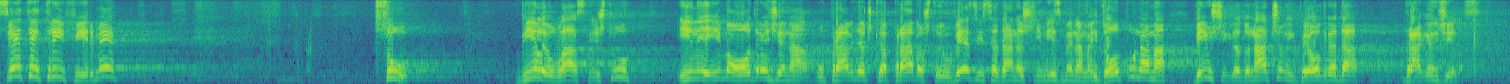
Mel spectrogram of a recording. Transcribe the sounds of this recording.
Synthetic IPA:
sʋe̞t̪e̞ːt̪ɾiːfiɾme̞ | su | biːle̞uvlˠaːsniʃt̪ʋu | ilije̞imaood̪ɾe̞d͡ʑe̞naupɾaʋʎat͡ʃkapɾaːʋaʃt̪o̞jeuʋe̞zisad̪anaʃɲimizme̞namaid̪o̞punamabiːʋʃiɡɾad̪o̞naːt͡ʃe̞lnikbe̞o̞ɡɾad̪a | d̪ɾaɡand͡ʒila̰s

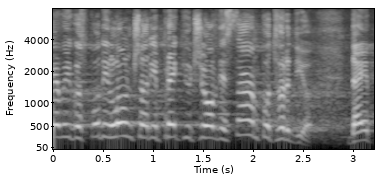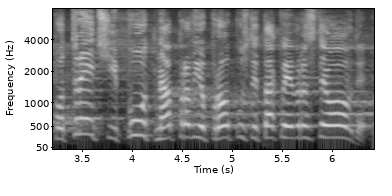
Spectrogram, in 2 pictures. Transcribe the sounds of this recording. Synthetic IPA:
eʋoiɡo̞spo̞d̪inlˠo̞nt͡ʃaɾje̞pɾe̞kʎʲut͡ʃeoːʋd̪jesaːmpo̞t̪ʋr̩d̪io̞̰ | d̪aje̞po̞t̪ɾe̞t͡ɕipuːt̪napɾaʋio̞pɾo̞ːpust̪e̞t̪akʋe̞ʋr̩st̪e̞o̞ːʋd̪e̞̰

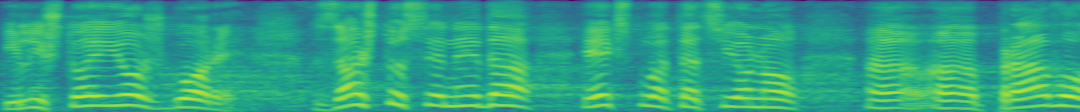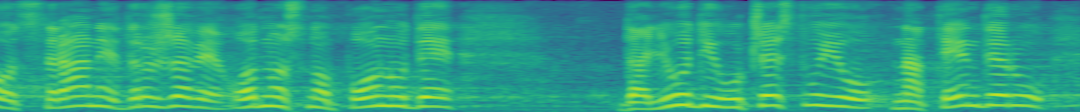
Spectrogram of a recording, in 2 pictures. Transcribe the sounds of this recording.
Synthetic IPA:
iliʃt̪o̞je̞jo̞ʃɡo̞ɾḛzaʃt̪o̞se̞ned̪a | eksplˠoat̪at̪sio̞no̞ | pɾaːʋo̞od̪st̪ɾaːne̞d̪r̩ʒaʋe̞ʔo̞d̪no̞sno̞po̞nud̪e̞ | d̪aʎuːd̪iut͡ʂe̞st̪ʋujunat̪e̞nd̪e̞ɾu

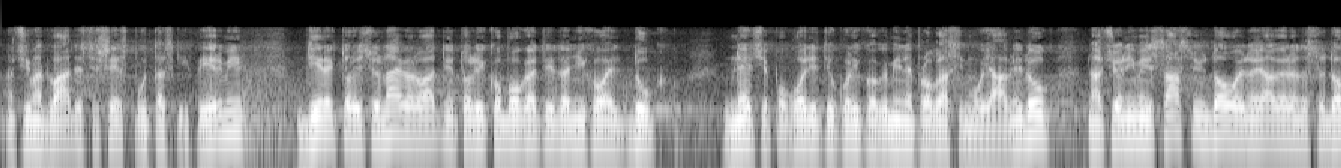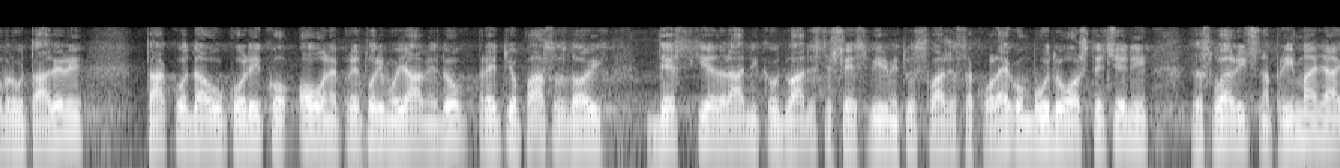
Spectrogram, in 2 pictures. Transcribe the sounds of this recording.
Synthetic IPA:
na̰ːt͡ʃiimad̪ʋaːd̪e̞set̪ʃeːst̪̚put̪aɾskḭxfiːɾmid̪iɾe̞k̚t̪o̞ɾisunajʋe̞ɾo̞ʋat̪nijet̪o̞liko̞bo̞ɡat̪id̪aɲiːxo̞ʋajd̪uːɡ | ne̞ːt͡ɕe̞po̞ɡo̞d̪it̪iukolikomiːne̞pɾo̞ɡlˠaːsimoujaːʋnid̪uːɡznaːt͡ʃioniimajusasʋimd̪o̞ʋoʎnoijaːʋjeɾujemd̪ased̪o̞bɾout̪alili | t̪ako̞d̪auko̞liko̞o̞ʋo̞ne̞pɾe̞t̪ʋo̞ɾimoujaːʋnid̪uːɡpɾe̞ːt̪io̞paːsnost̪d̪ao̞ʋix | d̪e̞set̪xiʎad̪aɾaːd̪nikaud̪ʋaːd̪e̞set̪ʃe̞ːst̪fiːɾmit̪uːseslˠaːʒemsako̞leːɡo̞mbud̪uo̞ʃt̪et͡ɕe̞ni | zasʋo̞jalit͡ʃnapɾiːmaɲa

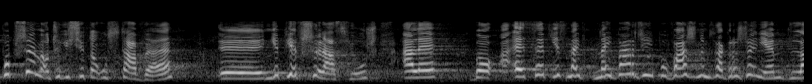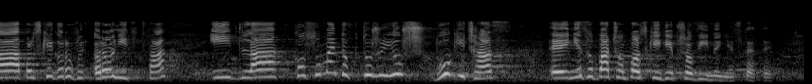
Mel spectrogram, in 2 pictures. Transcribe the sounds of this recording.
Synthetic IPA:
pɔpʂɛmɘɔt͡ʂɘvʲiɕt͡ɕɛt̪ɛ̃w̃ust̪avɛ | ɲɛpʲjɛɾfʂɘɾasjuʂ | ʔalɛ | bɔʔaʔɛsɛfjɛst̪najnajbaɾd͡ʑejpɔvaʐnɘmzaɡɾɔʐɛɲɛmd̪lapɔlskʲɛɡɔɾɾɔlɲit̪st̪fa | id̪lakɔnsumɛnt̪ufkt̪uʐɘjuʂd̪wuɡʲit͡ʂas | ɲɛzɔbat͡ʂɔ̃w̃pɔlskʲejvʲjɛpʂɔvʲinɘɲɛst̪ɛt̪ɘ

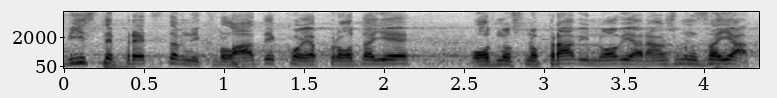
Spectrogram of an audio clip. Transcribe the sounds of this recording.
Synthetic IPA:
ʋiːst̪epɾet̪st̪aʋnikʋlˠaːd̪eko̞japɾo̞d̪aje | od̪nosnopɾaːʋino̞ʋiaɾanʒmanzaja

